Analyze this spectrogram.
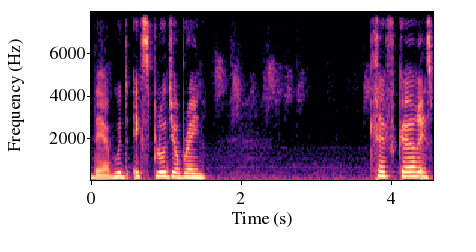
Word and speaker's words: Crève-cœur: Crève-cœur is pronounced Crève-cœur.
